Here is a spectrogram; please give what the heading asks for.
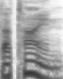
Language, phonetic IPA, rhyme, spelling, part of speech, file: German, [daˈtaɪ̯ən], -aɪ̯ən, Dateien, noun, De-Dateien.ogg
- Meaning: plural of Datei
